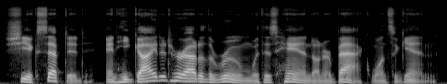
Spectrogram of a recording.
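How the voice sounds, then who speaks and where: Man, low voice, animated intonation, dry close sound, scripted story narration. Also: moderate pace, no echo.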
